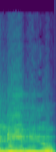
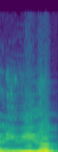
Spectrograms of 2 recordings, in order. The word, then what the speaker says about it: libido: Pero la libido, yo digo libido porque esto no tiene tilde, ¿eh? Todo el mundo dice líbido, pero eso no lleva tilde, entonces yo digo libido, ¿verdad?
